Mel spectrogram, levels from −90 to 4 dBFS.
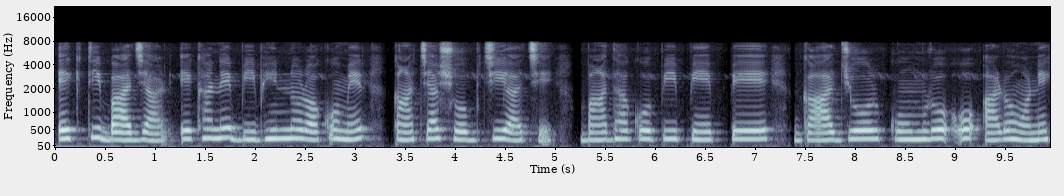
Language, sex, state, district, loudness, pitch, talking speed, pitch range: Bengali, female, West Bengal, Jalpaiguri, -16 LUFS, 235 Hz, 95 wpm, 220-250 Hz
